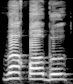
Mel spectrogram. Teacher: حروف قلقلہ ہے اور آواز ساکن ہونے کی صورت میں پلٹ کر آئے گی، وقب۔ ٹھیک ہے، وَمِن شَرِّ غَاسِقٍ إِذَا وَقَبَ۔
